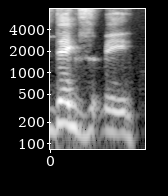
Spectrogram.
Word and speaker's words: Digsby: It's Digsby. Like Diggs.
